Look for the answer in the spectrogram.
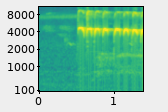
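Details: Greater green leafbird giving a rapid, ringing trill of about eight evenly spaced high notes after a moment of near silence.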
